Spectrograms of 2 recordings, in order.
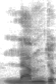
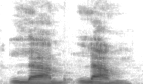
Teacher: জিহ্বার আগা উপরের মাড়ির এখানে, দাঁতের উপরের এখানে মাড়ি থেকে লাগবে, মাড়ির সঙ্গে লাগবে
